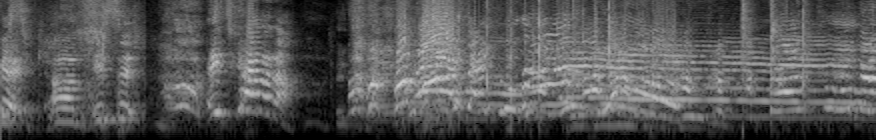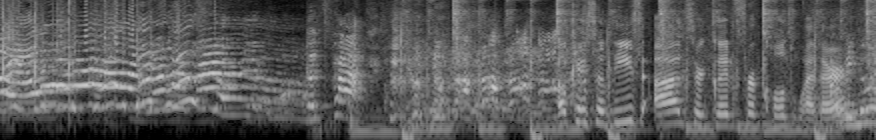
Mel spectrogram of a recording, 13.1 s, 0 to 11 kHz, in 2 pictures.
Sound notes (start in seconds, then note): 2.9 group cheers; 5.0 group chattering; 9.8 group laughs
